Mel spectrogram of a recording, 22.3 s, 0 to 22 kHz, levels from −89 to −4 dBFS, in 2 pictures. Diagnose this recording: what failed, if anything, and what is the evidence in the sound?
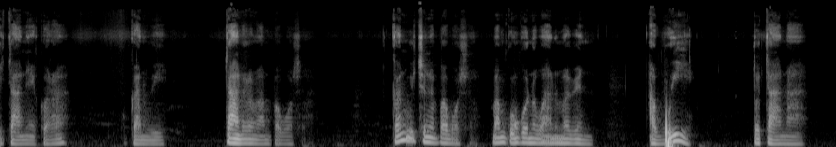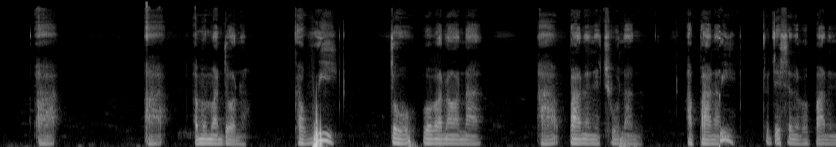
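Codec stage, damaged data in the compressed stream: corrupt frames make the decoder lose sync, leaving brief glitches in the speech at 9.79–9.82 s and 20.71–20.74 s.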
